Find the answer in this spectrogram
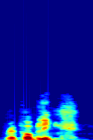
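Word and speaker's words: République: So, Republic is, or if we're pronouncing it like the French do, I suppose it would be Republique, is probably the most ambitious mobile game that's happening right now.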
